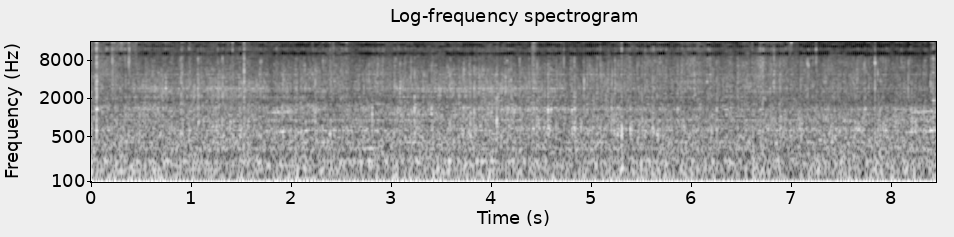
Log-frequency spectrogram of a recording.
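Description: Chicken wings deep-frying in hot oil, a steady sizzling and bubbling with fine crackles, over a constant low hum.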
